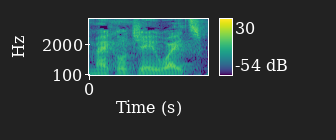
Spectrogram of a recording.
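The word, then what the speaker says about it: Michael Jai White: I'm on Michael Chai. Jesus, why can't I say his name? Michael J. White's web IMDb page.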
